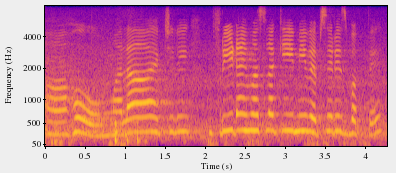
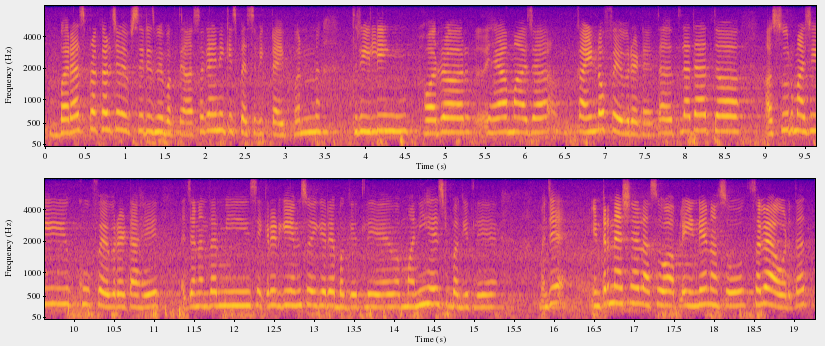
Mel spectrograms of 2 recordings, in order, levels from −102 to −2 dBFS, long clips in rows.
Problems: none marked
